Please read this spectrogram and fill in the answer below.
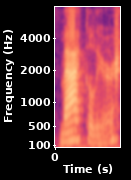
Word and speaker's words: McAleer: My friend, McAleer, just have been mispronouncing her last name for years until just learned that it's not McAleer, it's McAleer.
